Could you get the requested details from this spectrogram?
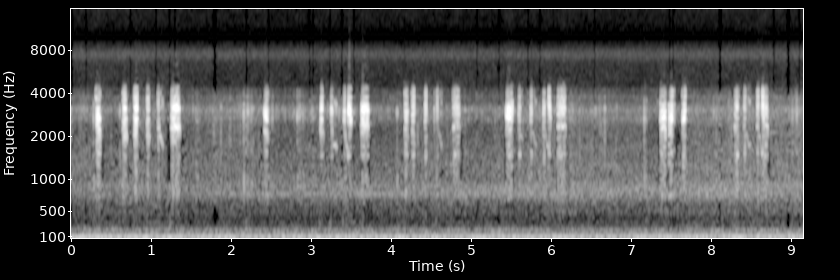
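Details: Tits at a nest box in Théding on 21 May 2019, on the day seven young fledged. Bursts of short, scratchy, clicking calls come in quick clusters of three to six, separated by brief pauses, with a low steady hum underneath.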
